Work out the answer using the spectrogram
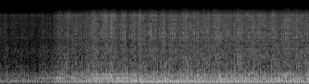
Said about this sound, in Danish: Ja. I kan godt gætte, hvad det er. I kan godt høre, hvad det er. Det lyder som et gammelt propelfly. Det er et gammelt propelfly, det er det. Jeg ved ikke, hvor gammelt det er, men det er et propelfly, det kan jeg fortælle dig.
